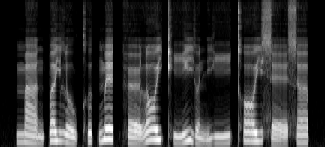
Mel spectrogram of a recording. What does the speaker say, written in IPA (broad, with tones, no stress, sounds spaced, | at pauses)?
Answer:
m aː˨˩ n p ɐ˧ j l o˨˩ w kʰ ʊ˧ k̚ m ɛː˥ k̚ h œː˨˩ l ɔː˥ j kʰ iː˨˥ j ɵ˨˩ n j iː˨˧ kʰ ɔː˥ j s ɛː˨˩ s ɐ˥ p̚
